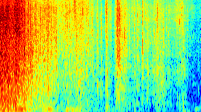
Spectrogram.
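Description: Packing paper and cardboard crinkling and rustling as the shovel is handled over its box. The rustle is loudest right at the start and dies away within about a second, leaving a few small clicks.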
